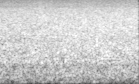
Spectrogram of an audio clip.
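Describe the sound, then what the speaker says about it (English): A waterfall on a jungle stream in Tahiti roars with a steady, dense hiss of falling water, close and unbroken. "So this waterfall here,"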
